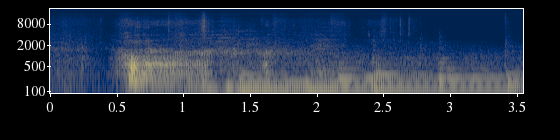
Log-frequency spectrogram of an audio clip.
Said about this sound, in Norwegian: gladknurring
